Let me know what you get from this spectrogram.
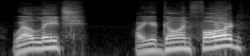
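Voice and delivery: loud, commanding captain's question; stern captain. Acted. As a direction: demand an answer from the beaten boy. Captain questioning cabin boy.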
